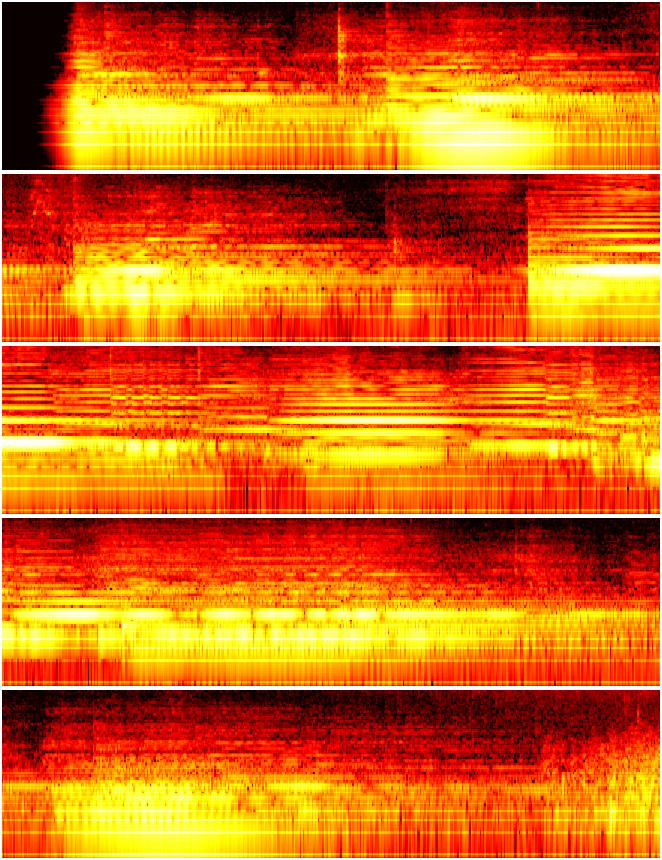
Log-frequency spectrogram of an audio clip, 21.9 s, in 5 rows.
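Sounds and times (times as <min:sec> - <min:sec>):
two violins and orchestra playing: 0:00.5 - 0:20.8.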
